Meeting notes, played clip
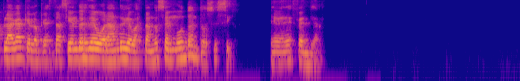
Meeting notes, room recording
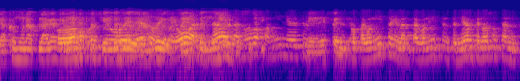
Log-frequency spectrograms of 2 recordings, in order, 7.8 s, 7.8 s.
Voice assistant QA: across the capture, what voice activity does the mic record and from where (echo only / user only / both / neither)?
both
